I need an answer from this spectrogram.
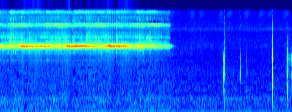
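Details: Bell crickets kept at home in Japan, about ten insects hatched from last year's eggs with only one female, singing in early September as autumn deepens: a loud, steady ringing tone with bright overtones for three seconds, then stopping, followed by a few faint clicks.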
